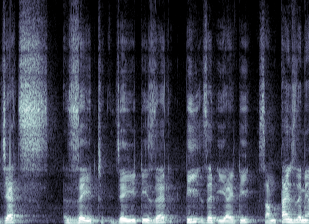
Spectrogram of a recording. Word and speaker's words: Jetztzeit: I don't know how to pronounce it. It's Jetztzeit, J-E-T-Z, T-Z-E-I-T.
